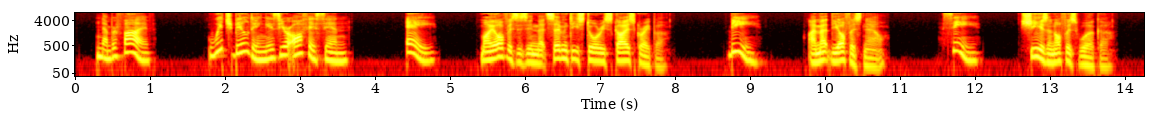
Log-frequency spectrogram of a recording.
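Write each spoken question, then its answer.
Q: Which building is your office in?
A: A: My office is in that 70-story skyscraper.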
